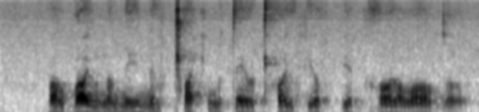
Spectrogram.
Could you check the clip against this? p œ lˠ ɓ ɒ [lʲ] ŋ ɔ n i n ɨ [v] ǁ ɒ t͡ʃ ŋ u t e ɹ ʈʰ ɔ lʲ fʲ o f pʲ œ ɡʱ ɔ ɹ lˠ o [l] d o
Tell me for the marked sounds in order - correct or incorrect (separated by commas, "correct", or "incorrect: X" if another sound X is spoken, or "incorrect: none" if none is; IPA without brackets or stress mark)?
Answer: correct, correct, incorrect: lˠ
